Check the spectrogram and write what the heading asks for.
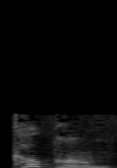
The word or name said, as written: copalm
